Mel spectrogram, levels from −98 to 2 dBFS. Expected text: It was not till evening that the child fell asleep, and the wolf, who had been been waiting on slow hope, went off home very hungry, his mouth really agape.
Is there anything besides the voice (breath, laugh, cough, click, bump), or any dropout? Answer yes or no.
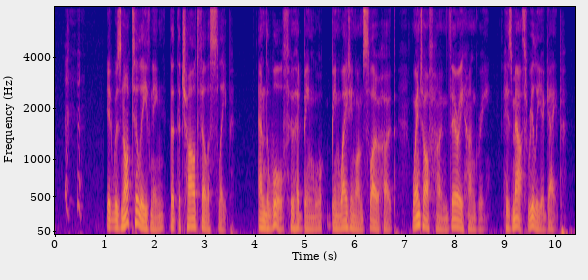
yes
